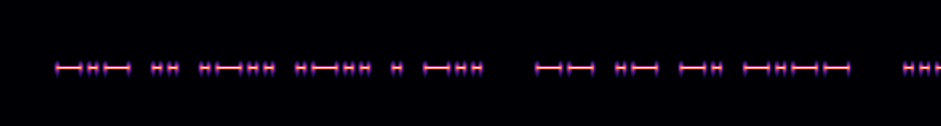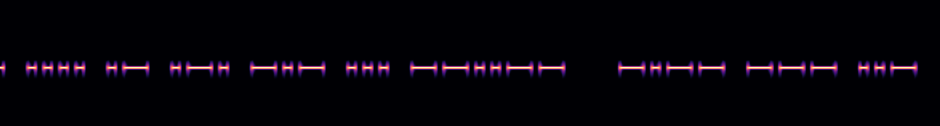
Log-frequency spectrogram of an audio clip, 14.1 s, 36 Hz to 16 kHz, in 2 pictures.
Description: Morse code, heard as a keyed tone, about 20 wpm, 600 Hz. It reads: KILLED MANY SHARKS, YOU
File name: the old man and the sea part 2 20wpm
